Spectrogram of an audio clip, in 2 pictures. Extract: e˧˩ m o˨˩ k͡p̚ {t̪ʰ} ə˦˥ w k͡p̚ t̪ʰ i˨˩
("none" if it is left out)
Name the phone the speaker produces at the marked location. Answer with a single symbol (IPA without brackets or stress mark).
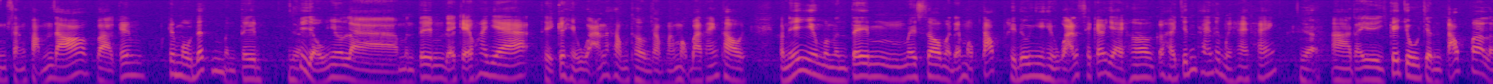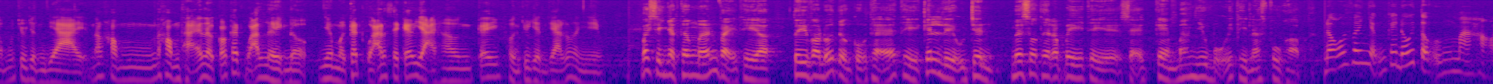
t̪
